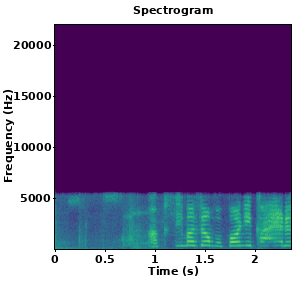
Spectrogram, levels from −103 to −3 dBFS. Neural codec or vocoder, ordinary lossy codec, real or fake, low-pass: codec, 16 kHz, 0.8 kbps, ZipCodec; none; fake; 5.4 kHz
